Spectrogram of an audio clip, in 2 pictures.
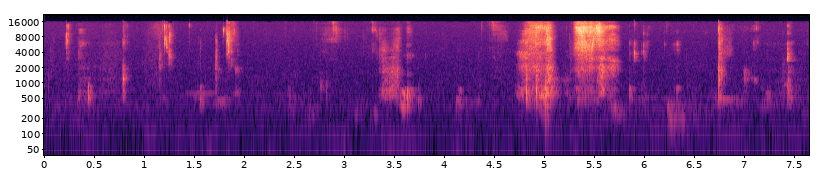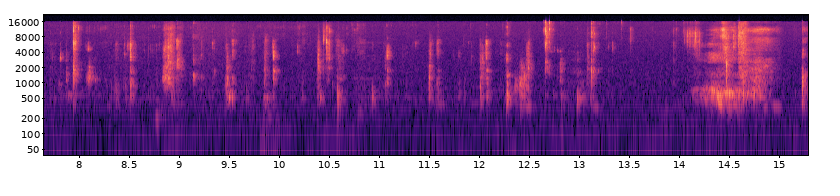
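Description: A young woman chews noisily close to a microphone.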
